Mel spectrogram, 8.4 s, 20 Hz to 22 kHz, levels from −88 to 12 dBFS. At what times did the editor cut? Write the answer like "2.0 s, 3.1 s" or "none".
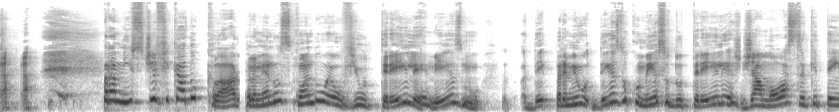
1.0 s, 2.3 s, 7.4 s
